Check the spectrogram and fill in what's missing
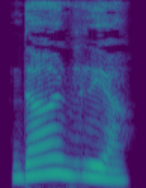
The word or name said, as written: ದಾಢ್ರ್ಯ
